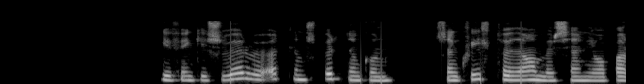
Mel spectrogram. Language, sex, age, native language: Icelandic, female, 40-49, Icelandic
